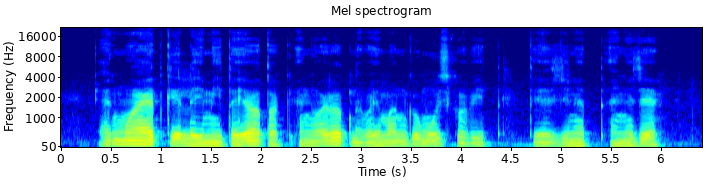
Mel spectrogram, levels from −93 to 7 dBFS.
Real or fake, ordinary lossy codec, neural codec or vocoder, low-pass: real; none; none; none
